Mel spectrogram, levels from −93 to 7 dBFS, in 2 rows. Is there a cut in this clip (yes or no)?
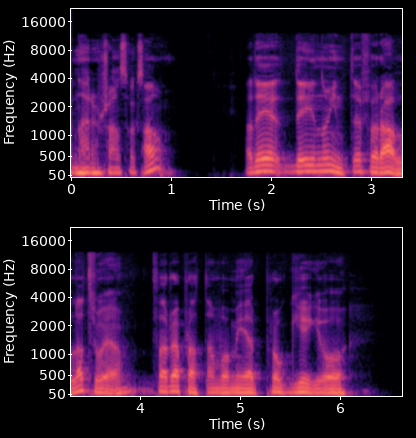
yes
